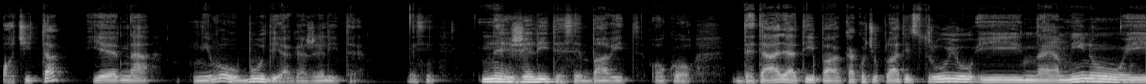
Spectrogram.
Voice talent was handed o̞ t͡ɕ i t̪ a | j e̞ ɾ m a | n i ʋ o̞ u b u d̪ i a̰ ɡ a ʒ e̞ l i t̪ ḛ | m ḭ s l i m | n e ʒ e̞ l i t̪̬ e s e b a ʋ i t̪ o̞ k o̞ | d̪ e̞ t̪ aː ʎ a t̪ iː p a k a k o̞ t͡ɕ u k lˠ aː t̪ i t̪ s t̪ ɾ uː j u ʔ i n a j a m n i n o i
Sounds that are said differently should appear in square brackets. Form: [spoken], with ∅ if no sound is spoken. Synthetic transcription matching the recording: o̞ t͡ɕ i t̪ a | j e̞ ɾ [n] a | n i ʋ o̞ u b u d̪ i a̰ ɡ a ʒ e̞ l i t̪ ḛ | m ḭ s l i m | n e ʒ e̞ l i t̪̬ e s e b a ʋ i t̪ o̞ k o̞ | d̪ e̞ t̪ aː ʎ a t̪ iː p a k a k o̞ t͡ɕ u [p] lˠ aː t̪ i t̪ s t̪ ɾ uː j u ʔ i n a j a m n i n [u] i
